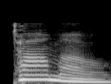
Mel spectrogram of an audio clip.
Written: tamo

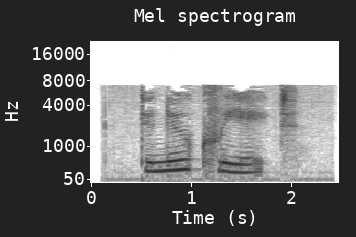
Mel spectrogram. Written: denucleation

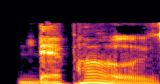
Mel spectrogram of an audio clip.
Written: deposer

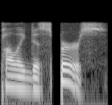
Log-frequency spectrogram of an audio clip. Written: polydisperse

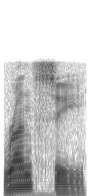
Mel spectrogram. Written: Runcie

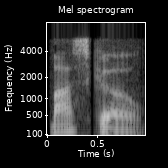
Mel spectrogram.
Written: Bosco

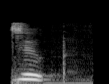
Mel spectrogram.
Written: zoop

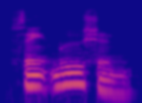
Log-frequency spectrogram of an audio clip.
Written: Saint Lucian

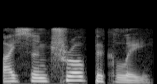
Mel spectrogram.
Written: isentropically

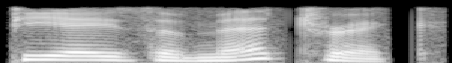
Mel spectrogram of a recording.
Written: piezometric

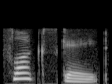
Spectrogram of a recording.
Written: fluxgate

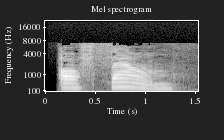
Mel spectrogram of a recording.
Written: ophthalm

